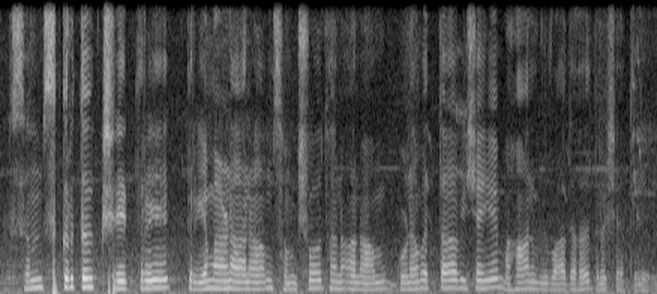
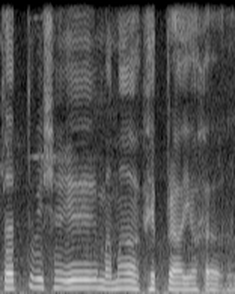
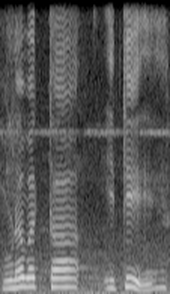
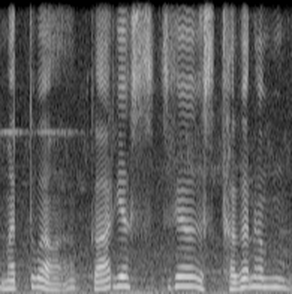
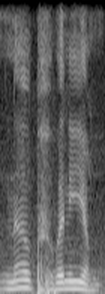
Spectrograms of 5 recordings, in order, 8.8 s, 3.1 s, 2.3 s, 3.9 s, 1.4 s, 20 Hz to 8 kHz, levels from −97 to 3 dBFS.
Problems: constant background noise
